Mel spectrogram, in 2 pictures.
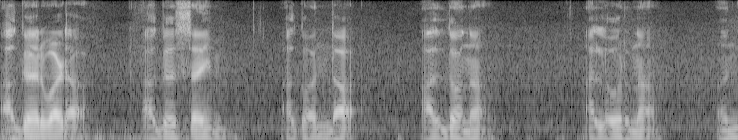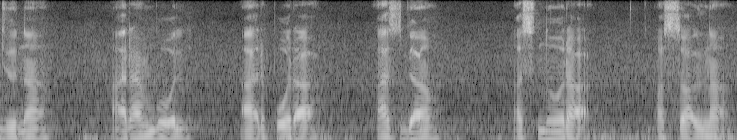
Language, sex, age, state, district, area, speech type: Goan Konkani, female, 18-30, Goa, Murmgao, urban, spontaneous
